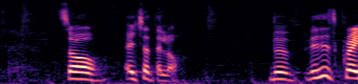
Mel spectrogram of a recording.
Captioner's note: speaks Spanish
